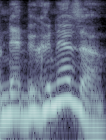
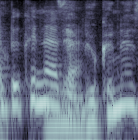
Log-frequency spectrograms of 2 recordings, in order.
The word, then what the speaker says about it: Nebuchadnezzar: one either nebuchadnezzar oh nebuchadnezzar you can pronounce it okay nebuchadnezzar nebuchadnezzar you don't pronounce the d in it then nebuchadnezzar i need to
